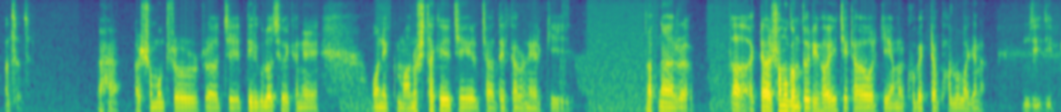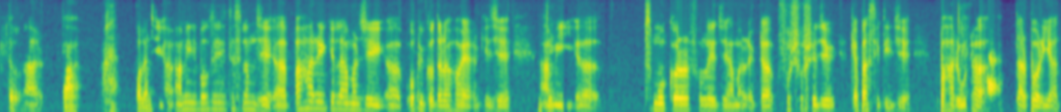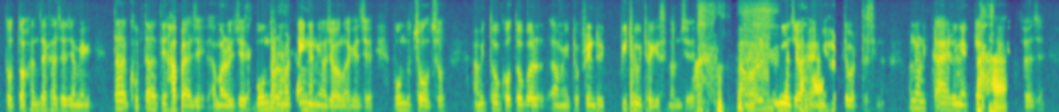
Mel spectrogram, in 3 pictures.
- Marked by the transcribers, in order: static; other background noise; tapping; distorted speech; unintelligible speech; chuckle
- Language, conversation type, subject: Bengali, unstructured, আপনি পাহাড়ে বেড়াতে যাওয়া নাকি সমুদ্রে বেড়াতে যাওয়া—কোনটি বেছে নেবেন?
